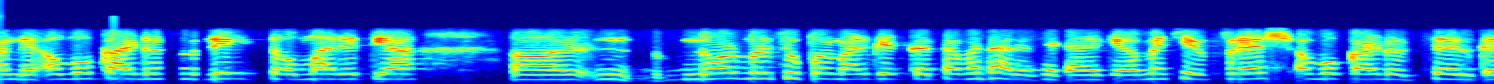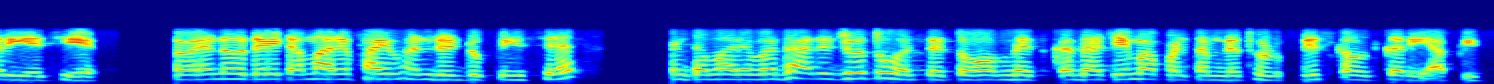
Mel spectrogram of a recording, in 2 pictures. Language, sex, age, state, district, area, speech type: Gujarati, female, 18-30, Gujarat, Morbi, urban, conversation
